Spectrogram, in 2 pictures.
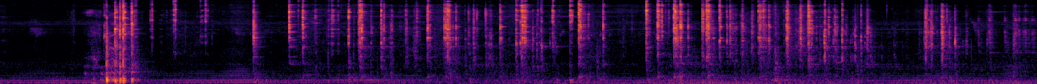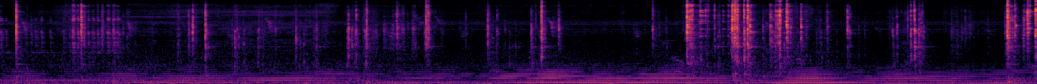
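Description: Rapid metallic clicking and clinking of a hand tool worked against the steel blow-off pipes over a Krone Big Pack baler's knotters, in irregular runs with short pauses, over a steady low hum.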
